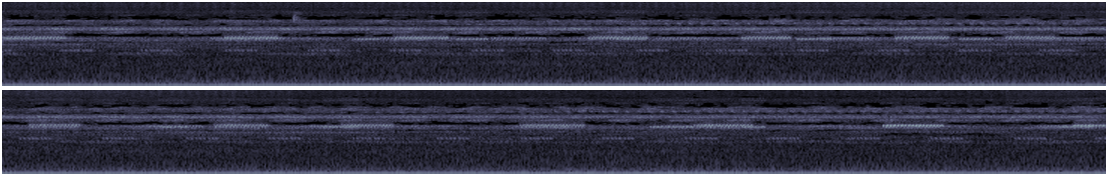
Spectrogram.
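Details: Evening park ambience of crickets: layered high-pitched chirps pulsing in a loose rhythm about once per second above a constant shrill drone, with faint low background rumble.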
